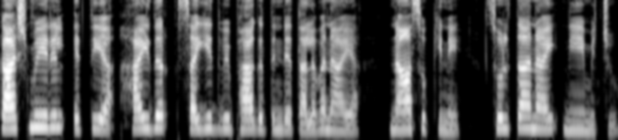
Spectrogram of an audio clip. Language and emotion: Malayalam, neutral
